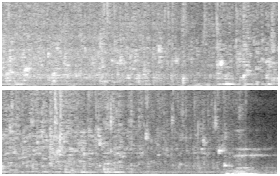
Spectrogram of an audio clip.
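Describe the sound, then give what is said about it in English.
A toilet flushes in a steady rush of swirling water for several seconds, ending with a short gurgling drain as it cuts off. No voices are heard. “You know, it feels good to flush these late in the season like this.”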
